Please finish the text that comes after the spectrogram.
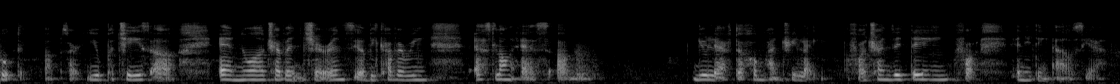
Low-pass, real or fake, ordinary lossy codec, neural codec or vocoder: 7.2 kHz; fake; none; vocoder, 22.05 kHz, 80 mel bands, Vocos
